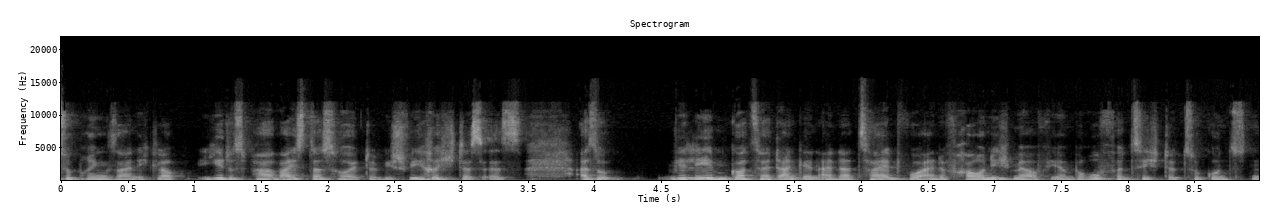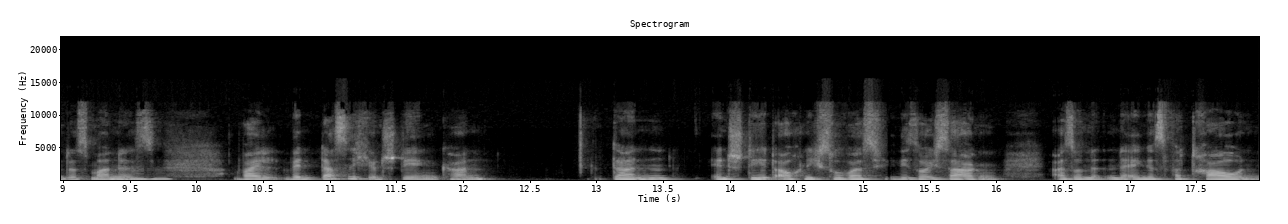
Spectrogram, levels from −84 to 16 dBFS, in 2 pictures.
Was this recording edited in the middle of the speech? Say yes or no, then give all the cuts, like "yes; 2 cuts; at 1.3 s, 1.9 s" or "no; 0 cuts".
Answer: yes; 3 cuts; at 10.2 s, 15.1 s, 16.3 s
